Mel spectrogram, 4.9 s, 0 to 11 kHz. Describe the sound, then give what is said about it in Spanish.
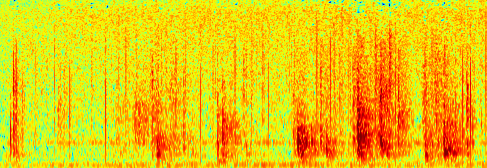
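Footsteps of a man walking down stairs in a 1970s western: many soft, low thuds in an uneven, steady rhythm, faint at first and growing somewhat louder toward the end. “sale de la habitación y comienza a bajar las escaleras”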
